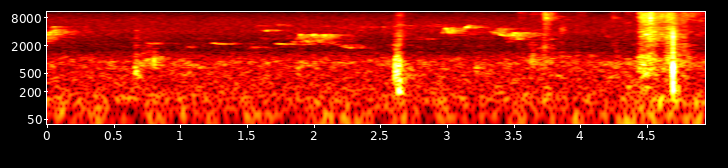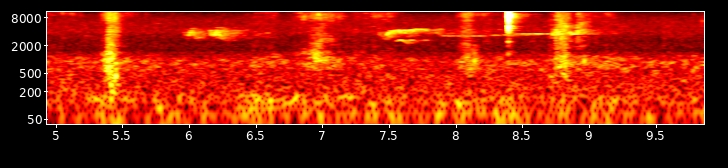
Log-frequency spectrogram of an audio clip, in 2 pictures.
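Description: Faint bird chirps over quiet outdoor ambience, with a few sharp clicks, the loudest about halfway through and again near the end.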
